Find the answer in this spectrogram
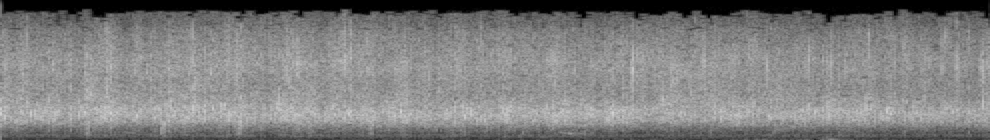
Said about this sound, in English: If you're going to clap, you need to clap better than that because our God is able.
